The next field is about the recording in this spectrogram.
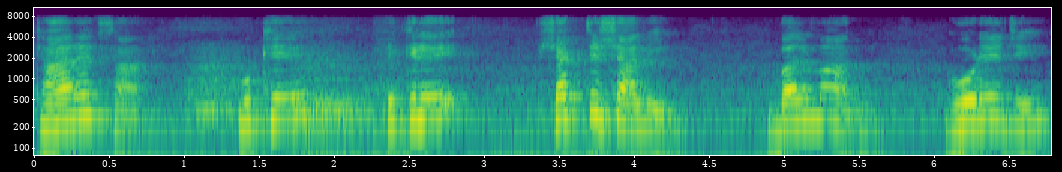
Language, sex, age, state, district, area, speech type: Sindhi, female, 60+, Uttar Pradesh, Lucknow, urban, spontaneous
